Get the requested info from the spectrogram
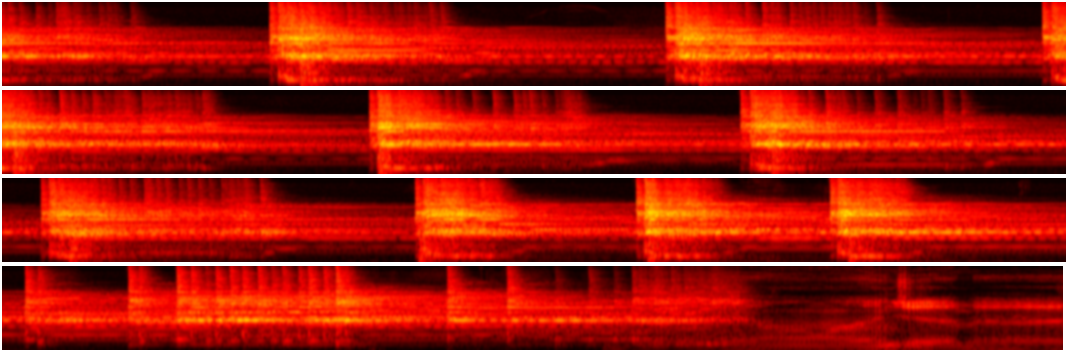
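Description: Large ritual cymbals of cham dance music struck about once every three seconds, each crash ringing out and fading before the next. Near the end the strikes come quicker and softer.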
